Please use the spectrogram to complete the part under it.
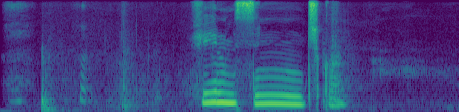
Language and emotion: Russian, neutral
